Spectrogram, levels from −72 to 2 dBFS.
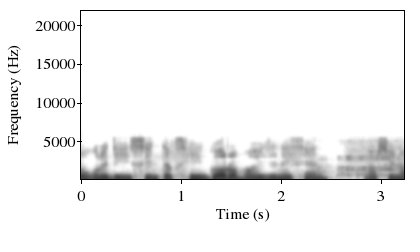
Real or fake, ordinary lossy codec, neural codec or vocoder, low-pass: real; none; none; 5.4 kHz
